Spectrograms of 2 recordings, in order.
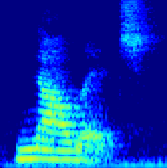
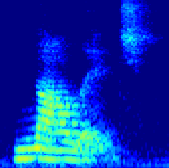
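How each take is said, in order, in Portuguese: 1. O som inicial do "k" é mudo. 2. O som inicial do "k" é mudo.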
